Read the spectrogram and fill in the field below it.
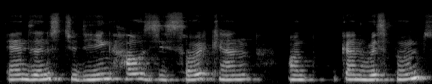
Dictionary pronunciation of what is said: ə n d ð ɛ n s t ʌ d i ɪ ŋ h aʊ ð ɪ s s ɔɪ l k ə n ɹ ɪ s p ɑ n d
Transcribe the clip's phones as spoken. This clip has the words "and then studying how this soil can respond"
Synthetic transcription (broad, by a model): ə n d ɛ n s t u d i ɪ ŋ h aʊ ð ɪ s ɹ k n k ə n ɹ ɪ s p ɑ n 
